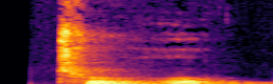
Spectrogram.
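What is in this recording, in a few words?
"chu", Chinese, tone 3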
